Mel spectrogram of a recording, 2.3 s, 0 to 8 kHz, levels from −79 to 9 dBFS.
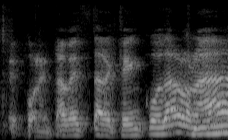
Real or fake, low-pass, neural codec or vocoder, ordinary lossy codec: real; 7.2 kHz; none; AAC, 32 kbps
